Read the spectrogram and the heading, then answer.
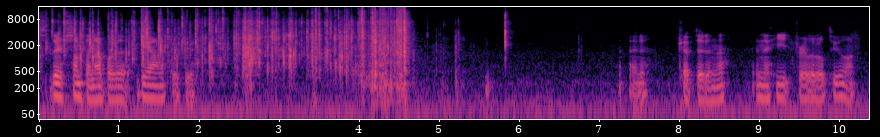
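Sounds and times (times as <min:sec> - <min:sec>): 
protein bar wrapper crinkling: 0:00.0 - 0:05.4
speech: 0:00.2 - 0:02.2, 0:08.1 - 0:10.3.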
